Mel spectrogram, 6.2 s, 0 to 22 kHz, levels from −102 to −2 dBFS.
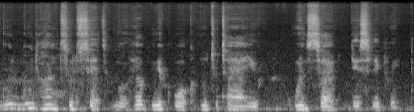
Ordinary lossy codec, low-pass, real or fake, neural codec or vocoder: none; 19.8 kHz; fake; vocoder, 44.1 kHz, 128 mel bands, Pupu-Vocoder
